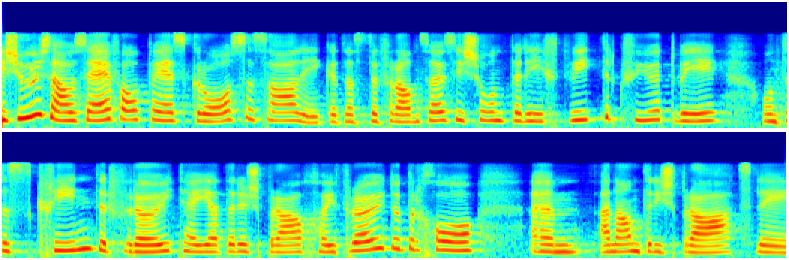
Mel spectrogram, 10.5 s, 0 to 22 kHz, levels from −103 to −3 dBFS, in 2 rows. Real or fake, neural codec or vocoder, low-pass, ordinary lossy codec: fake; codec, 16 kHz, about 1 kbps, DyCAST, with the encoder's durations; none; none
